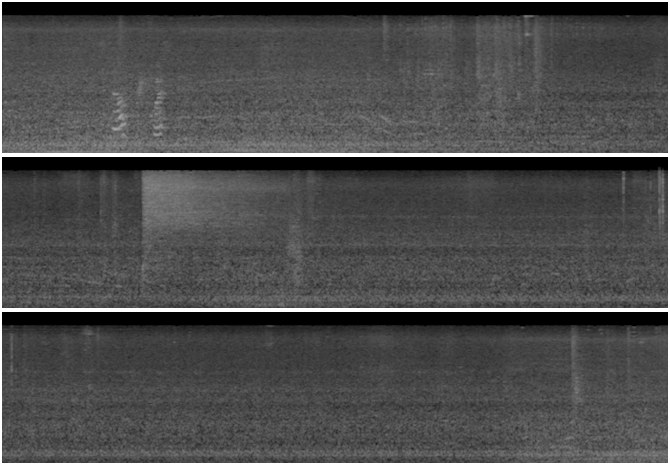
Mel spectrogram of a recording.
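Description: A bus rattles and creaks over the road.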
